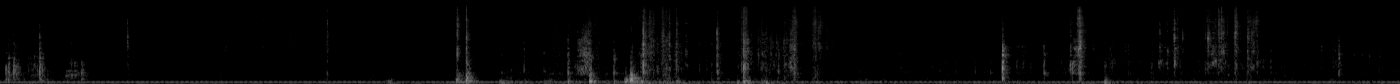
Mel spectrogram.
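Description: Clear plastic wrapper crinkling and tearing as it is handled and pulled apart: scattered crackles and snaps, starting about four seconds in, over a steady low hum.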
